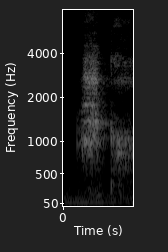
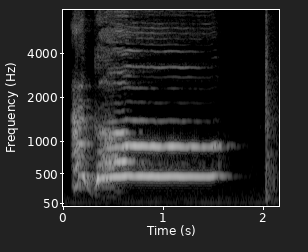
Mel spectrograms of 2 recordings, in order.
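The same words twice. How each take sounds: First: It is whispered softly. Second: It is shouted loudly.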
